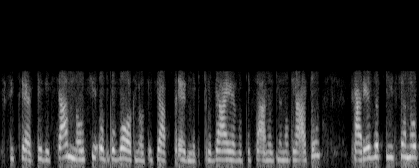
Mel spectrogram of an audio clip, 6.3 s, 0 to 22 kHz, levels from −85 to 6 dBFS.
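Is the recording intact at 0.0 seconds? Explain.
No. From the very start the speech already sounds rough, muffled and warbly, with nothing above about 3.7 kHz, and it stays that way through the whole clip. This is tandem speech coding: the call was decoded and re-encoded at each link, so every speech codec worked on the previous one's damaged output. The sound suggests about four low-rate speech coders in a row, with the final stage consistent with GSM full rate.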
